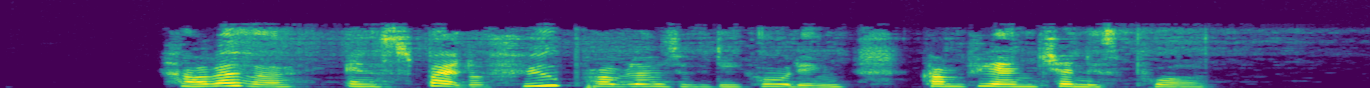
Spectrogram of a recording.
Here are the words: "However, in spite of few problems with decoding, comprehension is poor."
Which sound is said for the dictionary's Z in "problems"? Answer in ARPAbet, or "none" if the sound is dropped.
S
